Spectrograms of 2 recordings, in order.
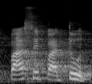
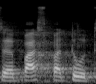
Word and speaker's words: Passepartout: will be talking, this Passepartout. His name is Passepartout, okay. So the pronunciation is the pronunciation should be in a French language, okay.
